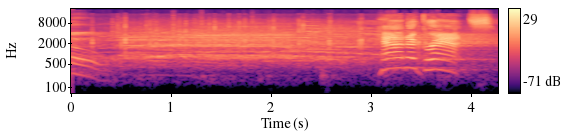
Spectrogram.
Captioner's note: crowd cheering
